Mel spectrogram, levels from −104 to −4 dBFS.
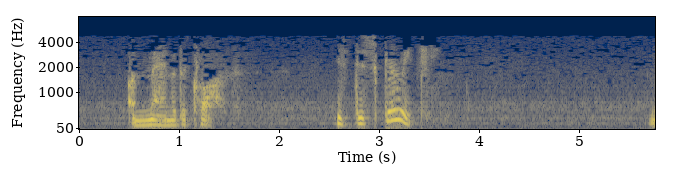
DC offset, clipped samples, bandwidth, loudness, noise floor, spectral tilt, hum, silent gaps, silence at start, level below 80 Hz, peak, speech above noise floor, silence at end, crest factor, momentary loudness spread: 0.1%; under 0.1%; 5 kHz; -22 LUFS; -47 dBFS; -12 dB/octave; none; none; 0.5 s; -54 dBFS; -6 dBFS; 27 dB; 0 s; 18 dB; 19 LU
